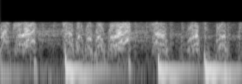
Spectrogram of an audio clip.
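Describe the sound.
Turntable scratching cut to the beat in a rap track: quick, raspy back-and-forth scratch strokes run over a steady beat with a few heavy low thumps.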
